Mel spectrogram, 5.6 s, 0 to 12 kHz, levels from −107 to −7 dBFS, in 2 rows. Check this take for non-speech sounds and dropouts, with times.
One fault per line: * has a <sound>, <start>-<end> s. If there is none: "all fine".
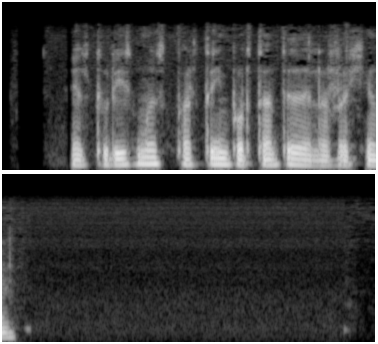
all fine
